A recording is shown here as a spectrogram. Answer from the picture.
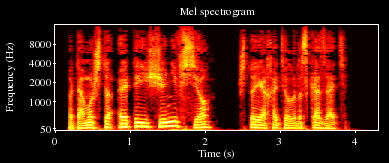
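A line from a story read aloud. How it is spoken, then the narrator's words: Grumbling. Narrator (Russian): проворчал Крас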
